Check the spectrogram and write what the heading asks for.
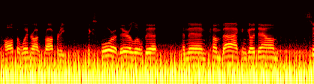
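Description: People talking over the steady low drone of a Polaris RZR turbo side-by-side's engine running without revving.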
